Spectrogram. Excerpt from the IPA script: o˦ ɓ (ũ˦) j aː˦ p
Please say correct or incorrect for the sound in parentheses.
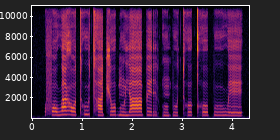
incorrect: ũ˨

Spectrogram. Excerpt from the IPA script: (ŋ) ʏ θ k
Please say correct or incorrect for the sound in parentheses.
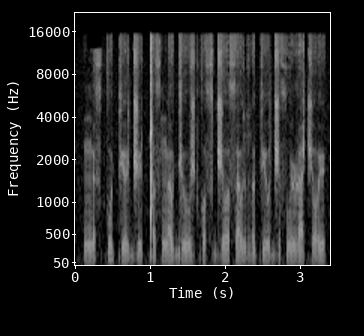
correct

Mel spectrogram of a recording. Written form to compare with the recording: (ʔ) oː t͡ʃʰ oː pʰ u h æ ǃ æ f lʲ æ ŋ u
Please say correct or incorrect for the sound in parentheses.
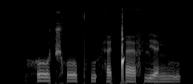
incorrect: h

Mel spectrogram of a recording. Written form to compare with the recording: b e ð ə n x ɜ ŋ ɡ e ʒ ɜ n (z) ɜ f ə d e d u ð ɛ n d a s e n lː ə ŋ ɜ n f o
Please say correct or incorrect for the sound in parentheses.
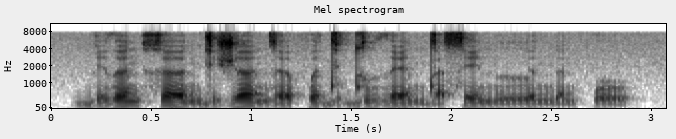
correct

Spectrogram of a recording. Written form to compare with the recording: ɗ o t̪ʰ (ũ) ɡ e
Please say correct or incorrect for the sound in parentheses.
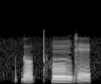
correct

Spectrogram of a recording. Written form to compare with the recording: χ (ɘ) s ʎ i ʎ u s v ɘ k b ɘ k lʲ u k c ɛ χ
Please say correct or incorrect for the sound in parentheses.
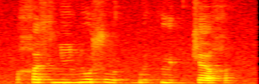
incorrect: ɛ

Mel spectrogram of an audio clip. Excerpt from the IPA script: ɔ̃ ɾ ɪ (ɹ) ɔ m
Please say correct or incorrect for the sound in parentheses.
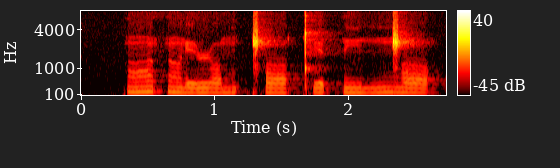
correct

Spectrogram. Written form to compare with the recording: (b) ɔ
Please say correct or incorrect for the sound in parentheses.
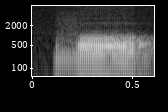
incorrect: v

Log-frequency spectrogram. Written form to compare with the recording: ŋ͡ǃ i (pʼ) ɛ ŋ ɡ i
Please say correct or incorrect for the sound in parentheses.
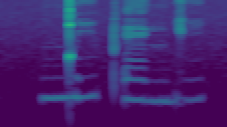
correct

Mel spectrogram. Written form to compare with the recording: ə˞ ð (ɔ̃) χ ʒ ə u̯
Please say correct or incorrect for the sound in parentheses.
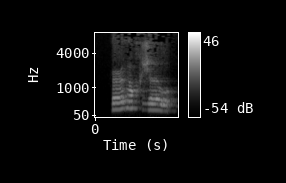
correct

